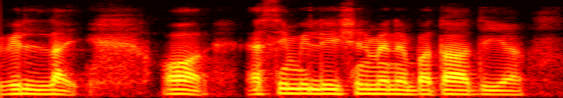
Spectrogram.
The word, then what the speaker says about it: villi: ठीक है, विलाई भी समझ आ गया होगा, स्पेलिंग है VILLI, VILLI, विलाई।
